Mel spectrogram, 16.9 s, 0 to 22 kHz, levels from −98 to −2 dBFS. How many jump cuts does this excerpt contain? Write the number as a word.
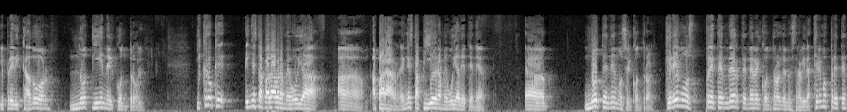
one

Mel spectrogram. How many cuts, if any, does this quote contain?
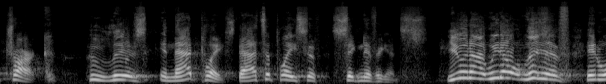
two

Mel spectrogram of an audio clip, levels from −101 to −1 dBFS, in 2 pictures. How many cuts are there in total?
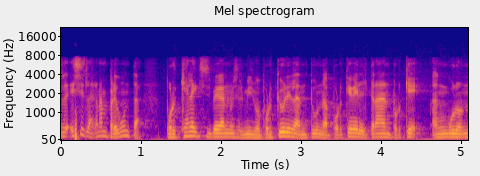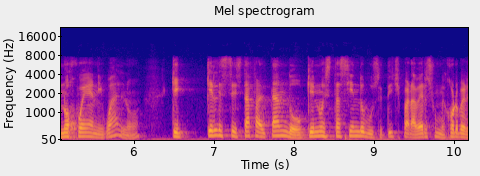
zero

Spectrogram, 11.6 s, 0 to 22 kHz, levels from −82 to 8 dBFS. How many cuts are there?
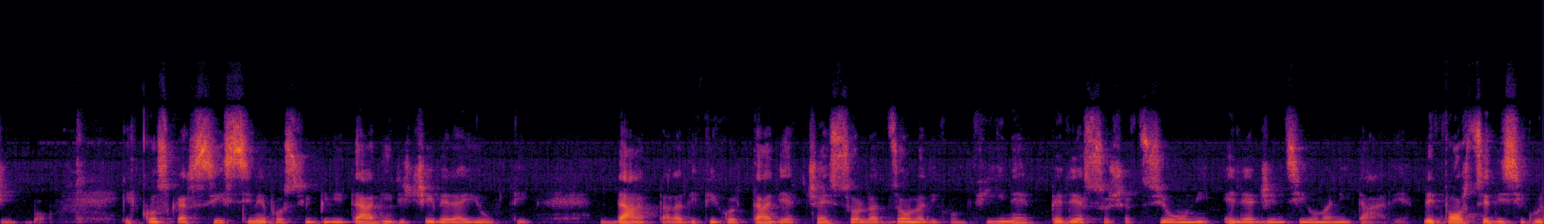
one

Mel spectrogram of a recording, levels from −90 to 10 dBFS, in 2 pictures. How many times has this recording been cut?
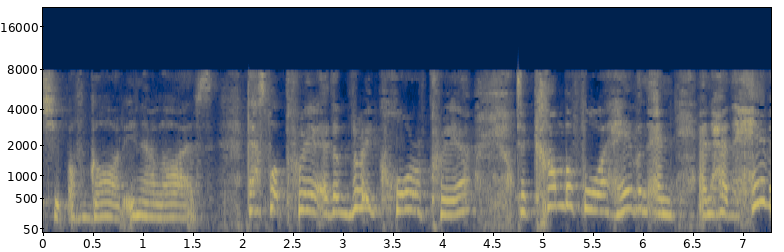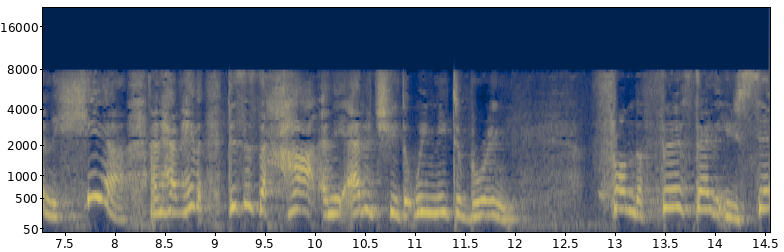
one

